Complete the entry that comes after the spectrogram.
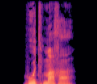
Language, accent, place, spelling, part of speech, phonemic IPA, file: German, Germany, Berlin, Hutmacher, noun / proper noun, /ˈhuːtˌmaχɐ/, De-Hutmacher.ogg
- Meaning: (noun) hatmaker; hatter, capper, milliner (male or of unspecified gender)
